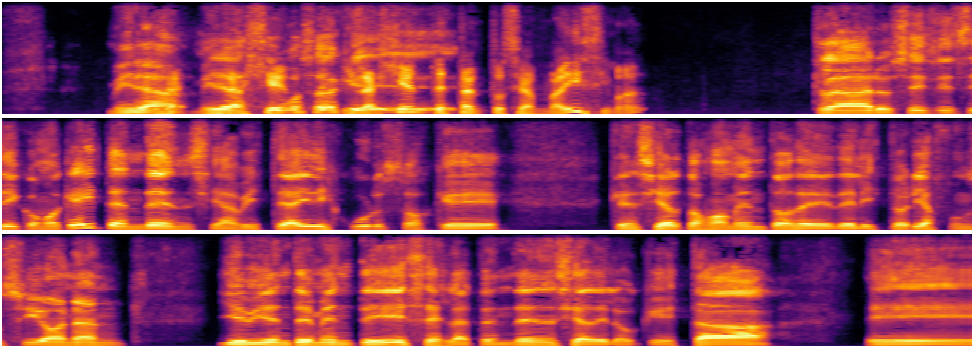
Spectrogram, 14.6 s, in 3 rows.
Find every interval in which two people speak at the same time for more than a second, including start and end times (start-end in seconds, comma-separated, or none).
0.7-2.3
